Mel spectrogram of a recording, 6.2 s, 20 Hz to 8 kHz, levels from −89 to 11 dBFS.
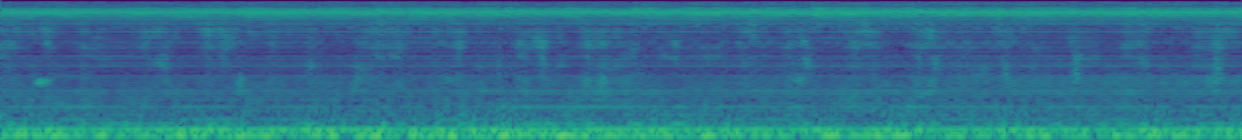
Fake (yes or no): yes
